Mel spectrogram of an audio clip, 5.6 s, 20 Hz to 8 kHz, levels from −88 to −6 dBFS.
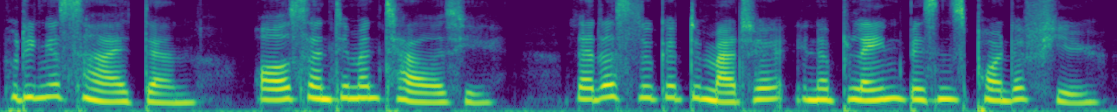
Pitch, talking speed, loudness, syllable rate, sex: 245 Hz, 195 wpm, -16 LUFS, 5.9 syllables/s, female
